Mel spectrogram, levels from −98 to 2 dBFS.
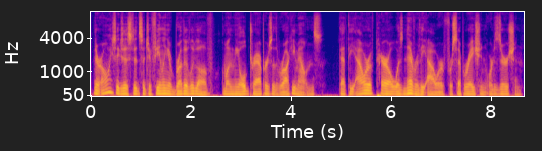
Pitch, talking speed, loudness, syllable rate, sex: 100 Hz, 205 wpm, -18 LUFS, 6.0 syllables/s, male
